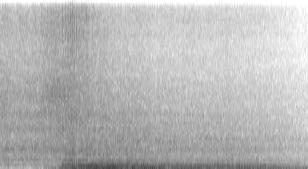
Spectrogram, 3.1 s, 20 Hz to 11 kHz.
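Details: K-swapped Mazda RX7, first start of a used engine estimated at about 150k miles: catches, blips up briefly, then settles to a steady, even idle with no knocks or ticks; normal start and idle.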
